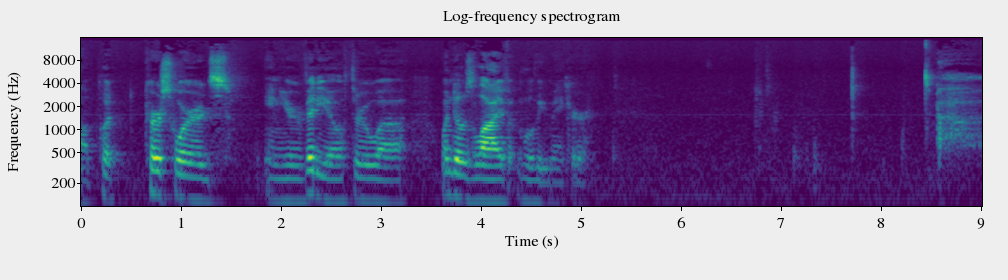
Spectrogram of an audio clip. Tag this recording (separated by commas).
Speech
